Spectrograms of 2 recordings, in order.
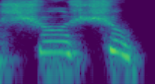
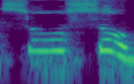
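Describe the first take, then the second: First: It uses a thick SH sound. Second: It uses a plain thin S sound. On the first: The speaker calls it wrong. "bukan shushu" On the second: The speaker calls it right. "s biasa"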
